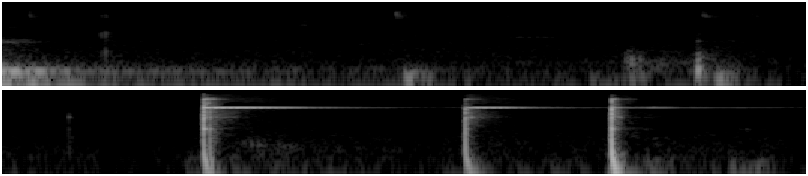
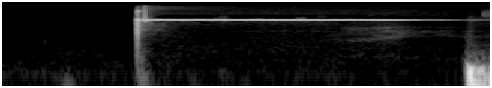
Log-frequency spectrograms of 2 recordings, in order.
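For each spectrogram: First: copper coin, ping test. Second: Eisenhower dollar, not silver.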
